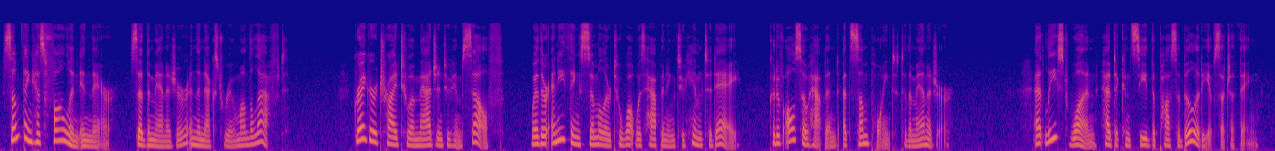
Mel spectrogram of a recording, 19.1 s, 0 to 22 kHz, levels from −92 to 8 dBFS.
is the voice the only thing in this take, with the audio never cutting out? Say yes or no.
yes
